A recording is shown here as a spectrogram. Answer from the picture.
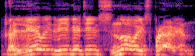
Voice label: voice message left engine repaired, crew ships russian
